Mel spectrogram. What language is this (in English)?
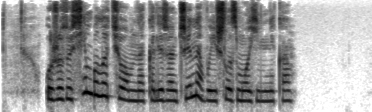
Belarusian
